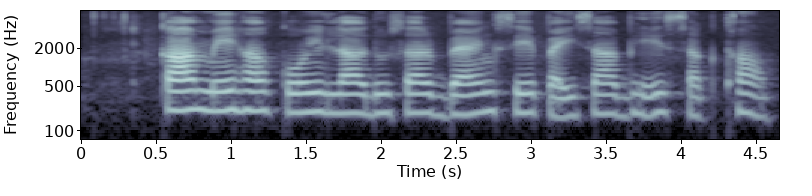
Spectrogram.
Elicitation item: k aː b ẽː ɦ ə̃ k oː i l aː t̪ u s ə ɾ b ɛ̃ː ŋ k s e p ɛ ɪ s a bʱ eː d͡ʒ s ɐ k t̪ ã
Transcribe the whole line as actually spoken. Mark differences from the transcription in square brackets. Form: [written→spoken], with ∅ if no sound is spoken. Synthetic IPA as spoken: k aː [b→m] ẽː ɦ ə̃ k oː i l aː [t̪→d̪] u s ə ɾ b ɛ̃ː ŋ k s e p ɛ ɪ s a bʱ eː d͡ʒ s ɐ k t̪ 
